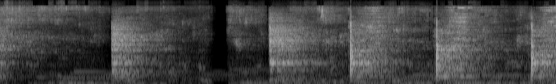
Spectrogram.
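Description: Chopped garlic and onions tossed into a cooking pan, giving several sharp clattering scrapes and stirring knocks spaced about half a second apart, close and fairly loud with no talking.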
